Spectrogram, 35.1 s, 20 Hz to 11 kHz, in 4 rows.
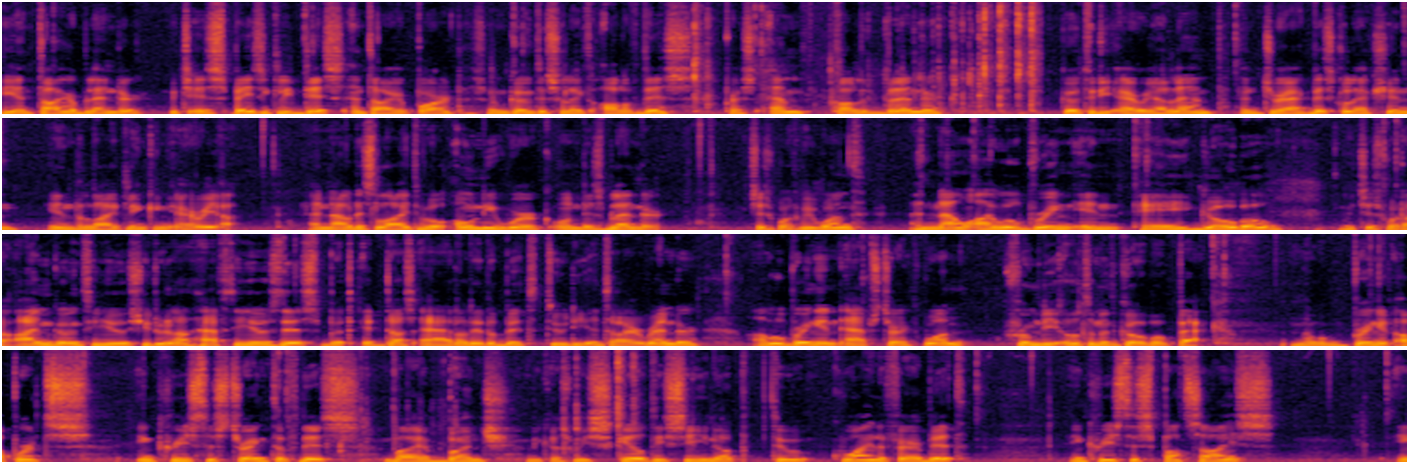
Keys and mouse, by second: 0.4 click, 4.3 m, 6.4 Return, 14.9 click, 15.9-17.5 drag, 27.0 click, 28.1-30.3 drag, 29.0 0, 29.1 0, 32.6-34.4 drag.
